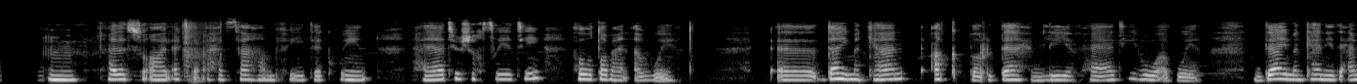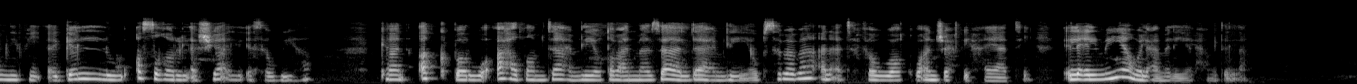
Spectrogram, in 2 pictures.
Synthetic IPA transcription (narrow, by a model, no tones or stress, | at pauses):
ʔm | haːðasːʊʔaːlʔakθɑ̰ɾˤʔaħad̪saːɦamfit̪akwiːnħajaːt̪ʰiwʃɑxsˤɨjːat̪ʰi | hʊwːat̪ˤɑbʕɑnʔabwɪ̰ja | d̪aːjmankaːnʔakb̥ɑɾˤd̪aːʕɪmlɪjːafi̥ħajaːt̪ʰiɦʊwːaʔabwɪja | d̪aːjmankaːnjɪd̪ʕamnifiʔaɡalwʔɑsˤɣɑɾˤɪlʔaʃjaːʔɪlːiːʔasawːiːɦa | kaːnʔakb̥ɑɾˤwɪʔɑʕðˤɑmd̪aːʕɪmlɪjːawt̪ˤɑbʕɑnmaːzaːld̪aːʕɪmlɪjːa̰wbɪ̥sababaʔana̰ʔat̪ḁfawːɑqwʔand͡ʒaħfiħajaːt̪ʰi | ɪ̰lʕɪlmɪjːawɪlʕamalɪ̰jːalħamd̪ɪlːa̰ː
